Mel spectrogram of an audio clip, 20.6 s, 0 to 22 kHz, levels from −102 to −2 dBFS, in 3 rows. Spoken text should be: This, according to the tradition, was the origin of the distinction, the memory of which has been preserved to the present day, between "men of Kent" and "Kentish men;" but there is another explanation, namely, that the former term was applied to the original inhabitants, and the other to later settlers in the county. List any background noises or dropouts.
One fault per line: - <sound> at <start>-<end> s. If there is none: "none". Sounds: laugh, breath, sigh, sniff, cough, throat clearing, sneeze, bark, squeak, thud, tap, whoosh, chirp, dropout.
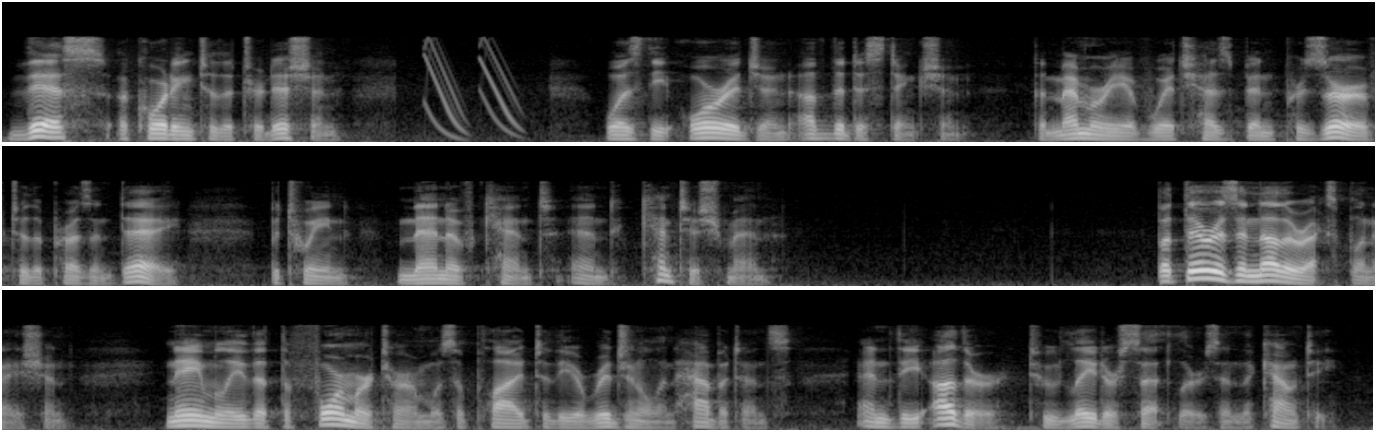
- chirp at 2.1-2.6 s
